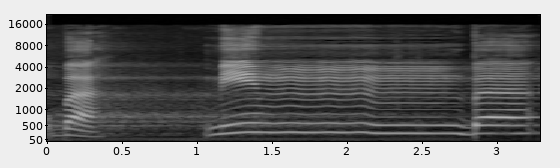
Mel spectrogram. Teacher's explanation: dengan huruf ba dinamakan dengan hukum bacaan iqlab makna iqlab itu membalikkan daripada bunyi nun sukun menjadi Bunyi mim jadi yang dibaca di sini adalah mim sukun ketemu mu ba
